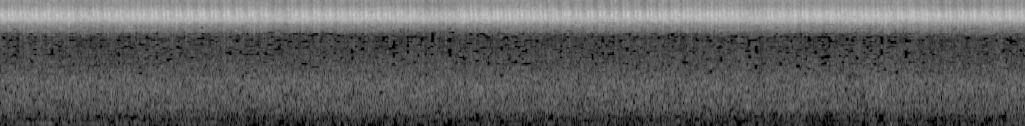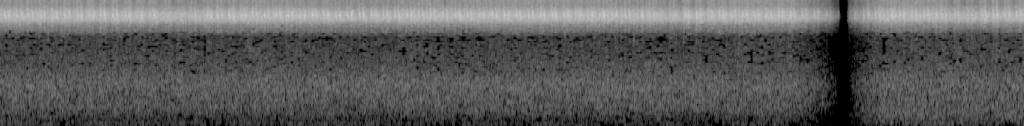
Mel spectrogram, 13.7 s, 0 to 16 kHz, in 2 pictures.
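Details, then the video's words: Male crickets stridulating, rubbing one wing's toothed vein against the other, in a dense, continuous high-pitched trill that holds steady throughout, broken by one brief silent gap near the end; faint hiss lies below. "Most relaxing cricket sound for 8 hours"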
